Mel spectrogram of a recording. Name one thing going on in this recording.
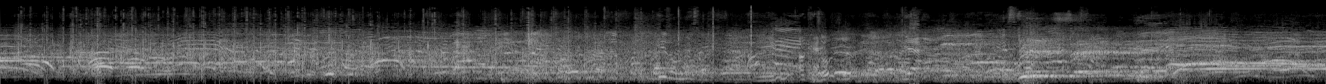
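A crowd of young people cheers and shouts in a large echoing hall.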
